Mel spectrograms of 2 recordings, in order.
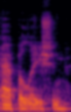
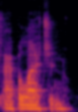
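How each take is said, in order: First: Appalachian said with LAY-shun at the end; wrong pronunciation of Appalachian. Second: Appalachian said with LATCH in the middle; preferred pronunciation of Appalachian. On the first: [name] showing viewers the wrong name, Appalachian with a long A as in "lay". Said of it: "It's Appalachian". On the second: [name] correcting viewers on his home region, Appalachian with a short A as in "latch". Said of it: "No, it's not Appalachian". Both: Shown as a demonstration.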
